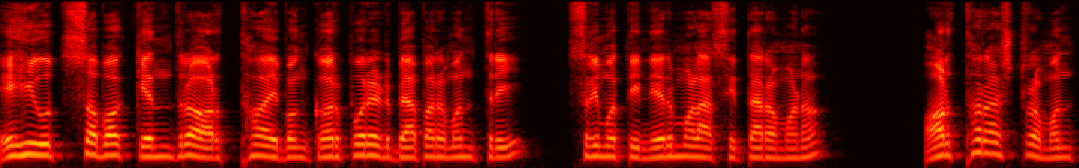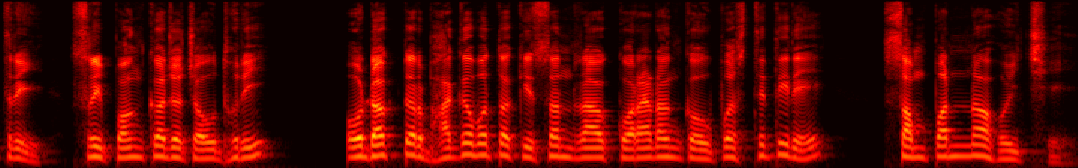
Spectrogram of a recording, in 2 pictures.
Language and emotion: Odia, neutral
